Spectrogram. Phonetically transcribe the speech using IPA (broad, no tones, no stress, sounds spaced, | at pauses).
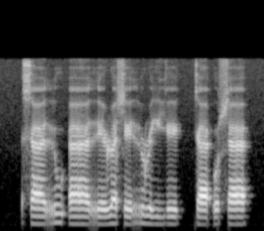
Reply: x æː r u ʔ æː r e ɭ æ ɬ e r u ɭ iː j eː kː æ ʔ o ɬ æ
